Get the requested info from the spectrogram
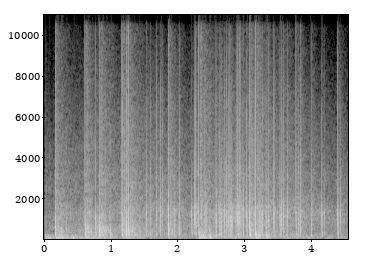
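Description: Aerial fireworks going off overhead: a rapid run of sharp bangs and crackles, thickest in the middle, that thins out and stops near the end.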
